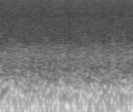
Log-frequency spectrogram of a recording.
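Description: Heavy downpour pours steadily, a dense, loud hiss of rain with no pauses and no voices.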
